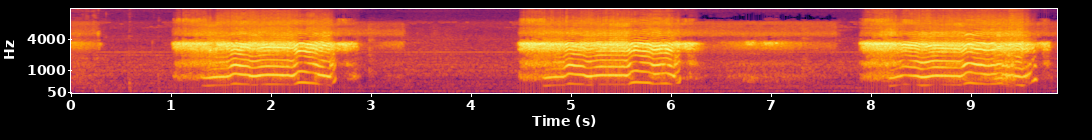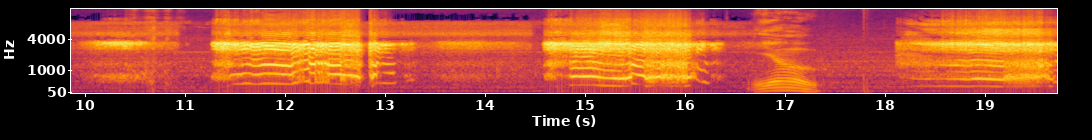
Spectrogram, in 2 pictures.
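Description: About six loud, drawn-out, high-pitched wailing cries in regular bursts with pauses between; a sustained infant-type cry.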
